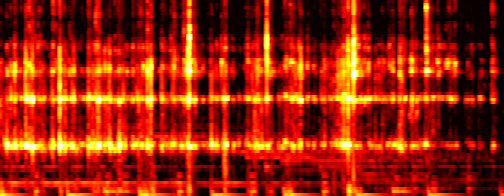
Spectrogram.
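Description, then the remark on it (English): Ice cubes clink and rattle against a glass as a spoon stirs iced cold brew coffee concentrate topped with Poland Spring water in a kitchen, producing a steady run of bright, tinkling knocks in an irregular rhythm at moderate volume, with no voices. “what the people really need is, because they don't get a hearty pour sound, they need to hear the ice clinking in the glass. So then I bring the spoon down for them.”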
